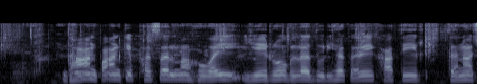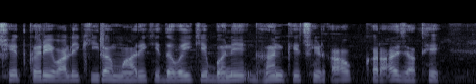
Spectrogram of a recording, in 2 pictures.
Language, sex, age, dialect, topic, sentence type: Chhattisgarhi, male, 18-24, Western/Budati/Khatahi, agriculture, statement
